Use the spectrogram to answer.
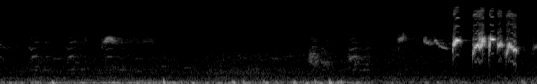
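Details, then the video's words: Red-whiskered bulbul lure song for attracting wild birds to traps: after quiet low background noise and a few faint chirps, a single quick, jumbled warbled phrase bursts out at the end. "Tiếng chim chào mào mồi dùng đi bấy cực sát bổi"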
